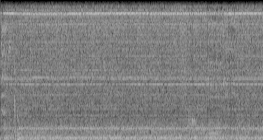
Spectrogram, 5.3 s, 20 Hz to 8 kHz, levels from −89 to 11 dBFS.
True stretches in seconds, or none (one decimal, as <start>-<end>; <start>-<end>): 0.0-4.1; 4.7-5.3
